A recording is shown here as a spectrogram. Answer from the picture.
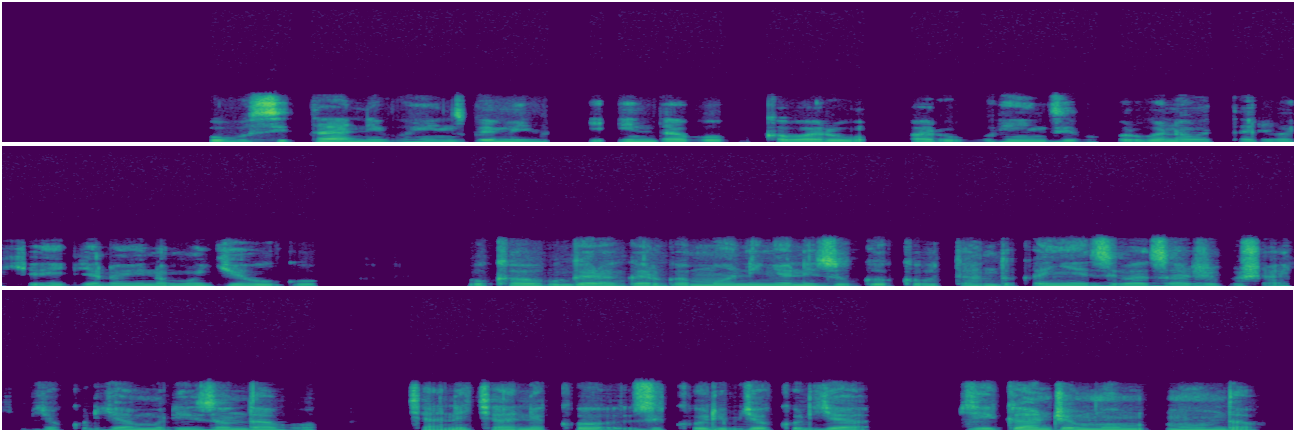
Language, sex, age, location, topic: Kinyarwanda, male, 18-24, Huye, agriculture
